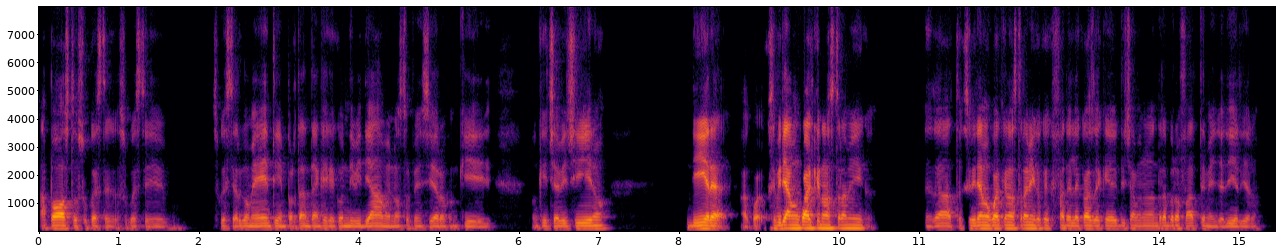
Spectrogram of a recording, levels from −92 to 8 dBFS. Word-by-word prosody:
a 105 - -9
posto 105 -2 +6
su 100 - -10
queste, 90 -1 -7
su - - -15
questi 90 -1 -11 0.6
su - - -21
questi 100 -1 -7
argomenti, 95 0 -1
è - - -2
importante 90 +1 -4
anche 95 +1 -4
che 95 -1 -5
condividiamo 95 0 -2
il - - -5
nostro 90 0 -7
pensiero 95 0 -5
con 90 - -13
chi 90 -1 -8 0.5
con - - -15
chi 100 -1 -8
ci 95 - -4
è 95 - 0
vicino, 100 +3 -1 0.9
dire, 105 +1 +5
a - - -10
qual - - -6
se - - -6
vediamo 115 +1 +7
qualche 120 0 +7
nostro 115 0 +3
amic 115 -1 0 0.7
esatto, 95 +1 -4
se 105 - -7
vediamo 110 +1 +4
qualche 110 +1 +3
nostro 110 +1 0
amico 110 -1 +1
che 105 0 -3
fa 105 0 -5
delle 100 -1 -2
cose 100 -1 +1
che 100 -1 -3
diciamo 100 0 -7
non 100 0 -7
andrebbero 100 +1 -3
fatte, 100 -1 -6
è - - -7
meglio 90 -1 -7
dirglielo. 90 0 -6
100 Hz, 195 wpm, -22 LUFS, 95-105 Hz, 0.9 s, vediamo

